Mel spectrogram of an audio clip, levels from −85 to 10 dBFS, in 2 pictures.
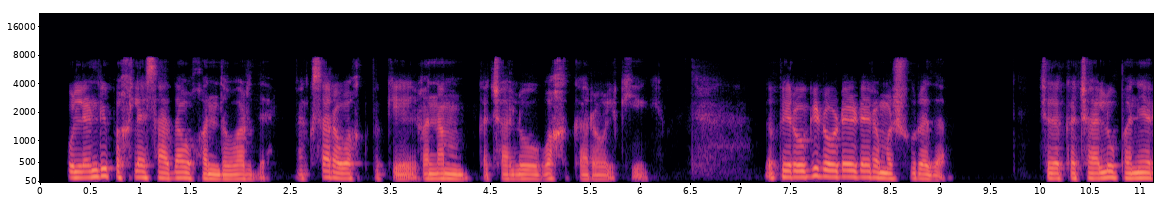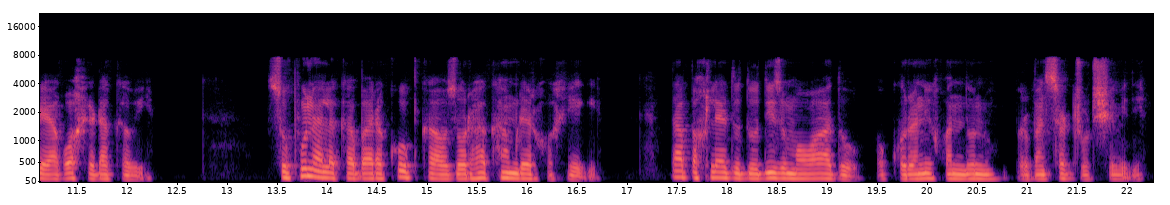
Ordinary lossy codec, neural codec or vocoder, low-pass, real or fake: none; none; none; real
